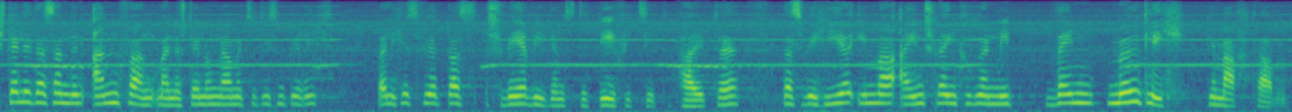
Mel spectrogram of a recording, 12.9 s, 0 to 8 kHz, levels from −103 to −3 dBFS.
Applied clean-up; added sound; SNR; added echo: none; Bowed string instrument + Tools; 14 dB; none.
